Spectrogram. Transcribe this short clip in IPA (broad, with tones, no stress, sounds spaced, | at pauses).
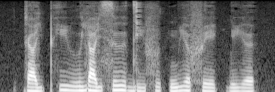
k a˩ j pʰ i˥˨ ʋ u˧˥ j a˧ j s ɯː˥˨ d i˩˧ f u˧˩ t̚ m i˥˨ ə̯ f eː˧˩ k̚ l i˧˩ ə̯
